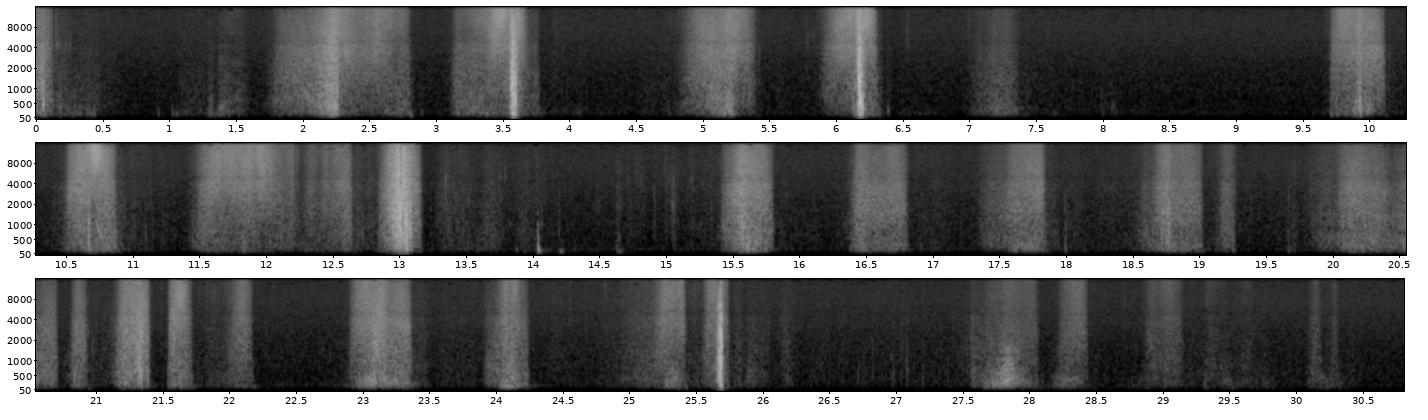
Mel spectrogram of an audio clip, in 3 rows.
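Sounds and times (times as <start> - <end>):
phone sliding across bedsheets: 1.8 - 3.8, 4.9 - 6.3, 9.7 - 13.2, 15.4 - 15.8, 16.4 - 17.9, 18.6 - 19.3, 19.9 - 22.2, 22.9 - 24.3, 25.1 - 25.8, 27.6 - 29.2.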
